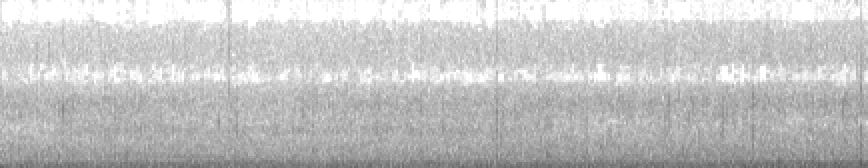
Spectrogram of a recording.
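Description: Steady rain falling during an approaching flood, a dense, continuous hiss and patter that stays loud and even throughout, with no voices.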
